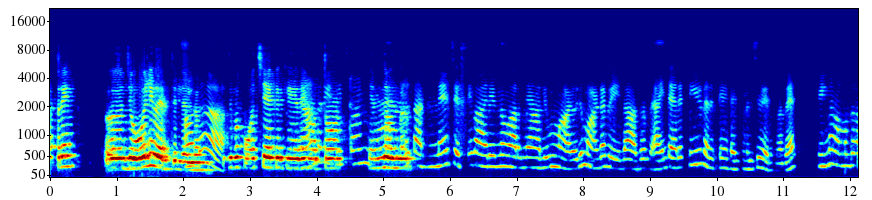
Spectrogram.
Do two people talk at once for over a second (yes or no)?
no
